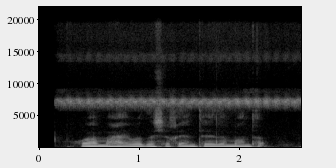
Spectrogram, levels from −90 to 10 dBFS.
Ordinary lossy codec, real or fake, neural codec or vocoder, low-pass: none; real; none; 19.8 kHz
